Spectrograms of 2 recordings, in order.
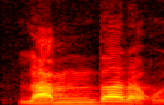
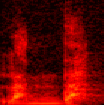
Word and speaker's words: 람다: 그리고 파장은 이렇게 쓰고 읽을 때는 람다라고 읽는 거야. 람다. 들어봤지? 람다. 그 다음에 주기는 뭐냐면 그 한 번 진동할 때 걸린 시간을 주기라고 하는 겁니다.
